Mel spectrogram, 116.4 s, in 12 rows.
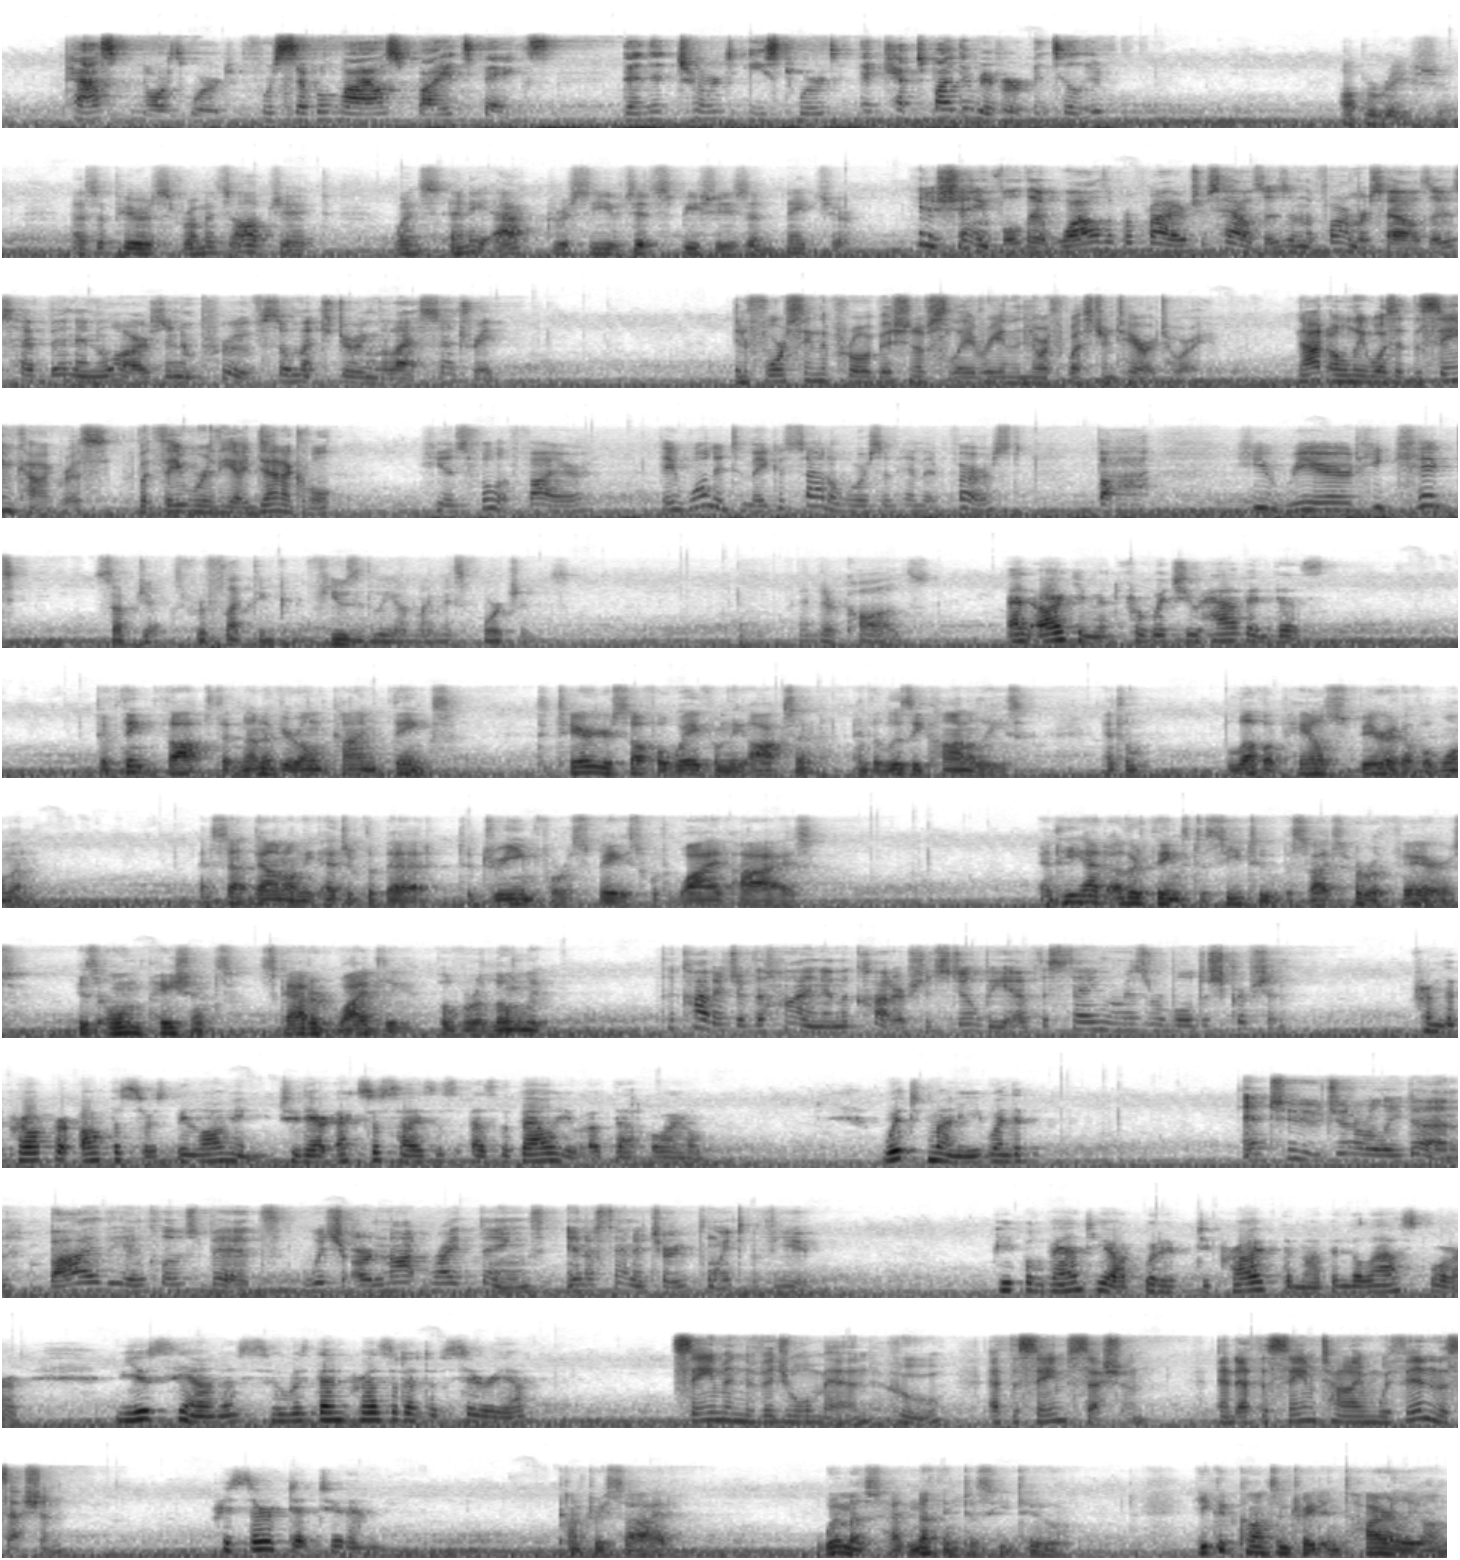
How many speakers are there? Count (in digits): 8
